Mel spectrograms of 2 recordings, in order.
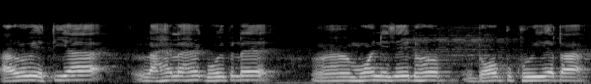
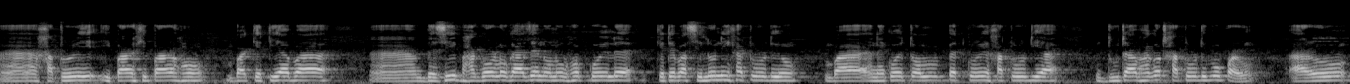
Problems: none marked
